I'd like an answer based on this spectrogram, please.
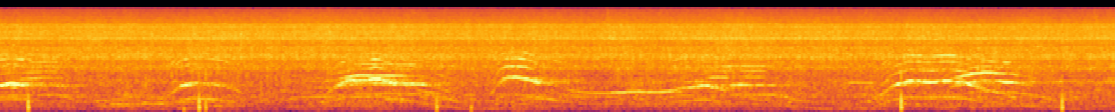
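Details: Two arguing cats filmed near Antalya, Turkey, exchange loud, wavering yowls and moaning meows that rise and fall in long glides, some overlapping in bursts, against a constant watery rush and occasional sharp clicks.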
